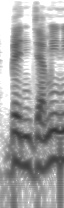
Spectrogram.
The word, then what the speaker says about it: Benjamín: Recordar que Benjamín Netanyahu, aquí lo decimos en España, Benjamín, cuando su pronunciación sería Benjamín Netanyahu, de la corriente conservadora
